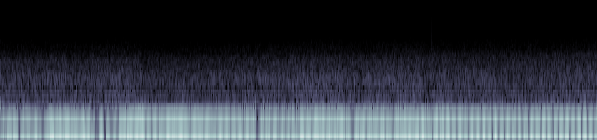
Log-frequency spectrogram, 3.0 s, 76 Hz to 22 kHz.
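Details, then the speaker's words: Mercedes CL500 C216 V8 on the motorway around 120 km/h: heavy, uneven low rumble that surges and lurches, refusing throttle, with strong vibration in the front; stumbling and juddering, cause unknown, owner hopes not mechanical. "Sehr viel Vibration, sehr, sehr viel Vibration im Vorderwagen."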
